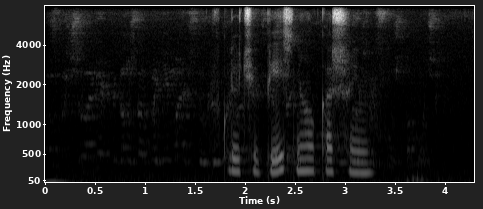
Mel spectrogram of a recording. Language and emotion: Russian, neutral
